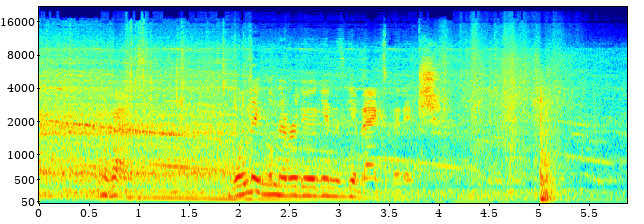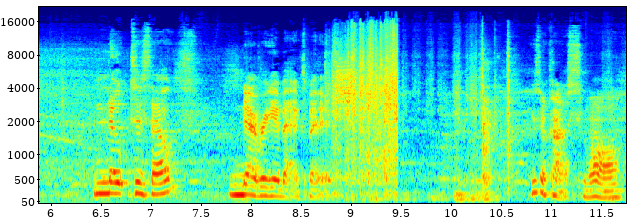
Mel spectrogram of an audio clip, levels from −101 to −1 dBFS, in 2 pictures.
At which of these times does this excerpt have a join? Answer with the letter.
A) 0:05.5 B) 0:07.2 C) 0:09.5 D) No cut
C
